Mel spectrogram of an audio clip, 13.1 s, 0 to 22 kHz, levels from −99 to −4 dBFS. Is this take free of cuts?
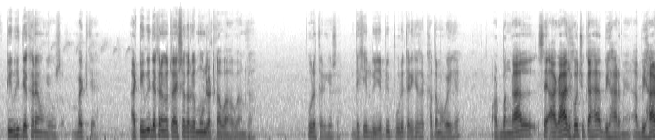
no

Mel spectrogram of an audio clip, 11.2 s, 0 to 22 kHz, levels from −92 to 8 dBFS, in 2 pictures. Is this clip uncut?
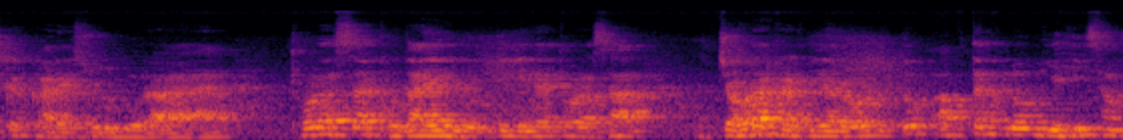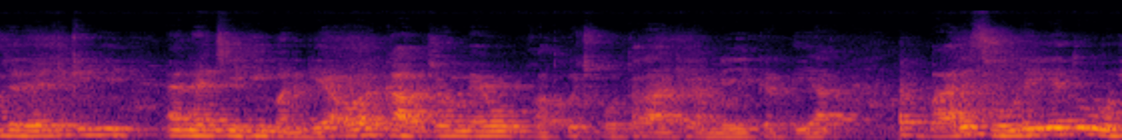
no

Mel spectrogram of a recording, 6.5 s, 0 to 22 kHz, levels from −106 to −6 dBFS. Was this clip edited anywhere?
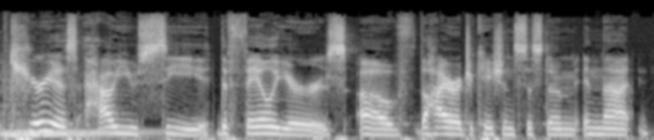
no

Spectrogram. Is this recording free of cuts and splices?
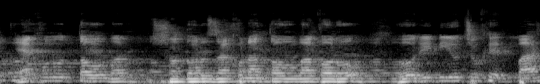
no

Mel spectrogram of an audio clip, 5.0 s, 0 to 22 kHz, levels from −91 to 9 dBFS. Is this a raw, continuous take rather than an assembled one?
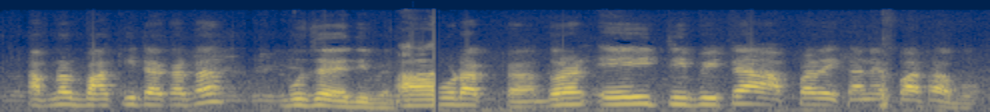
no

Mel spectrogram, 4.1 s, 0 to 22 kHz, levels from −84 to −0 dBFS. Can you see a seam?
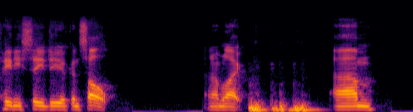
no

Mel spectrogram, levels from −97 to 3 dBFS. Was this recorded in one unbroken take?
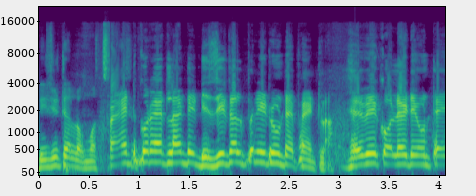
no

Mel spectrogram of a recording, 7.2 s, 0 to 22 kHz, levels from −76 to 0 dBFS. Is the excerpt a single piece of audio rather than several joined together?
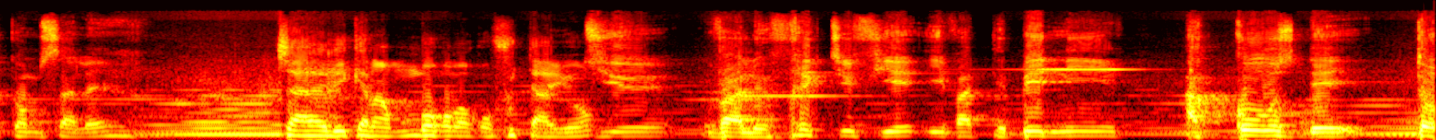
yes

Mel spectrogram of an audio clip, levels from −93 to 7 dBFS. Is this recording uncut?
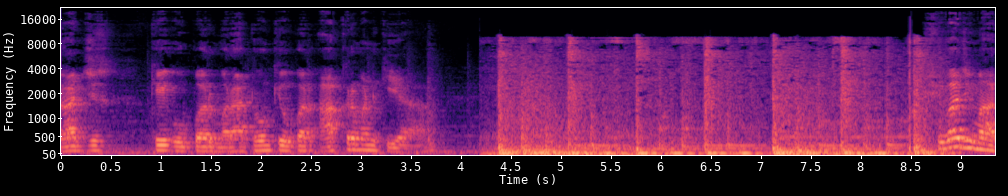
no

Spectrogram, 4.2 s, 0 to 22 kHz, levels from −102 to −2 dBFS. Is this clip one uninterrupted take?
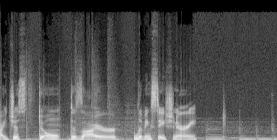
yes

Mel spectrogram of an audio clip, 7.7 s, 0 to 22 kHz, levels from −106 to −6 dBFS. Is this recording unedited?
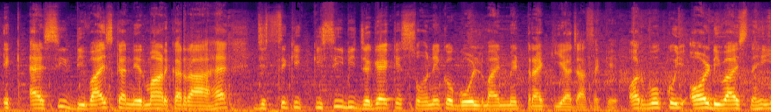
yes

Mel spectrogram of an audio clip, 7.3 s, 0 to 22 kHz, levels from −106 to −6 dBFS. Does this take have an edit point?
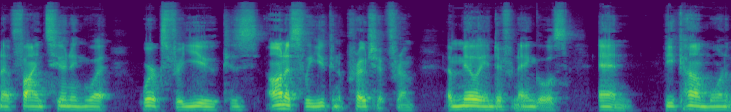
no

